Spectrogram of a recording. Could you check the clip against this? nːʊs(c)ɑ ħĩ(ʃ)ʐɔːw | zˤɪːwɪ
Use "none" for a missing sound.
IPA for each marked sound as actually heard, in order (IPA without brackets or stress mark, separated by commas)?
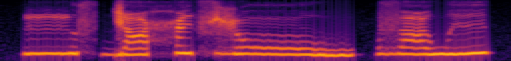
ɟ, s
